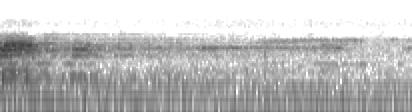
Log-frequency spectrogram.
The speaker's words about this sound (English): Oh, bless my soul. There's my bus at last.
